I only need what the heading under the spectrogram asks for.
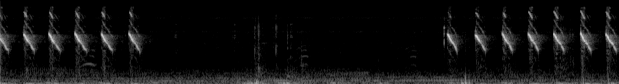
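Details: Bar-winged prinia, an energetic male used as training song for caged birds: two bursts of very rapid high chips, nearly four per second, separated by a quiet gap with faint rustling.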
